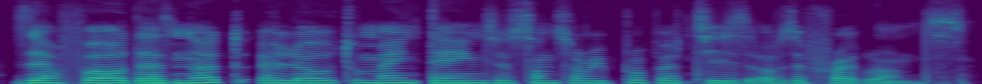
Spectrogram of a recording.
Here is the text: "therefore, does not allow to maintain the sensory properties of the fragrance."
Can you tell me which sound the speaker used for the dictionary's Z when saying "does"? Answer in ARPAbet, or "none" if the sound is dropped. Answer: Z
